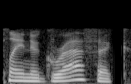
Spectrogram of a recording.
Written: planographic

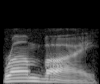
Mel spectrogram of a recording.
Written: rhombi

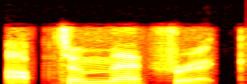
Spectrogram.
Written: optometric

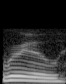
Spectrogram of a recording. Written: rue

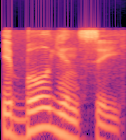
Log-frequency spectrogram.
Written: ebulliency

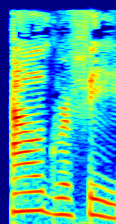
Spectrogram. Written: algraphic

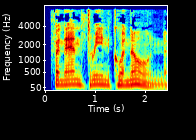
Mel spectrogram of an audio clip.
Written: phenanthrenequinone

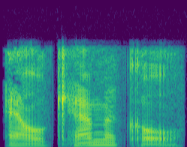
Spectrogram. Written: alchemical

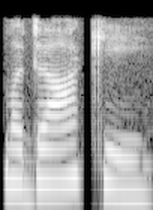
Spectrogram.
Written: Ladakhi

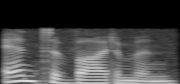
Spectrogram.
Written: antivitamin

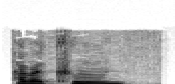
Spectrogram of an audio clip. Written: hurricoon

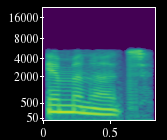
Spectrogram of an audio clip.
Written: immanent

